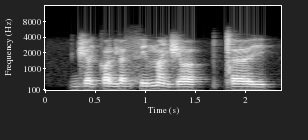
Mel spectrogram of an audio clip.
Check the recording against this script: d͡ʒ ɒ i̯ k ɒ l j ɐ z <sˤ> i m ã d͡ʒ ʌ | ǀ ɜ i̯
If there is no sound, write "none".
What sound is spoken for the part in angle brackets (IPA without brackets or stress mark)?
s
